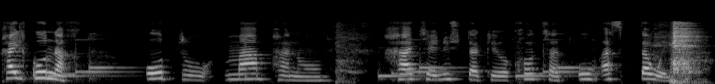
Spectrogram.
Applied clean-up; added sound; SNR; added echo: none; Ringtone; 12 dB; none.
